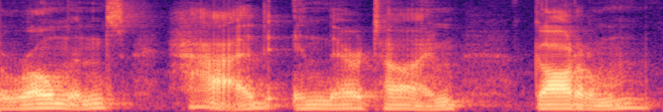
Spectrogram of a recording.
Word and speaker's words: garum: had in their time, garum, I think is how you pronounce it.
